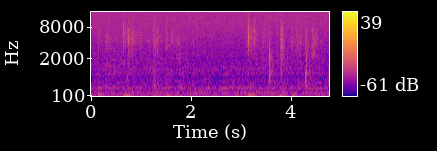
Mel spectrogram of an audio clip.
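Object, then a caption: Bar of soap. A small wood-handled gouge scratches and carves into the face of a solid green bar of soap. It makes a series of short, soft, dull scraping cuts with brief bright ticks, over a steady low background hush.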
